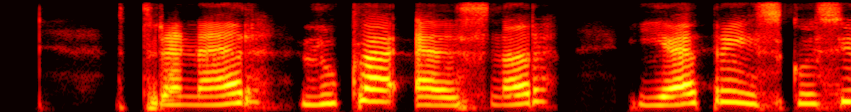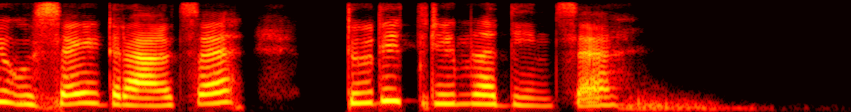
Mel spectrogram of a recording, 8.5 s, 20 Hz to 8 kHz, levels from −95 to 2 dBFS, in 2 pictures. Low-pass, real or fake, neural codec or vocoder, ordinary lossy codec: 7.2 kHz; fake; codec, 44.1 kHz, 2.6 kbps, SNAC; none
